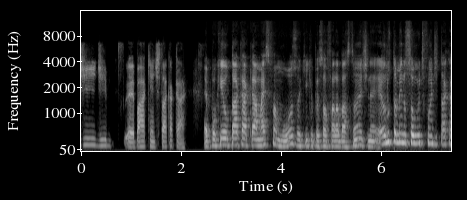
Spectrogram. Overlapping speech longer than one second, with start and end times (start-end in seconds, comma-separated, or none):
none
